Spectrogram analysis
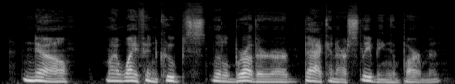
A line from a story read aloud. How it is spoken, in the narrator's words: Dad laughed just a little bit, then said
